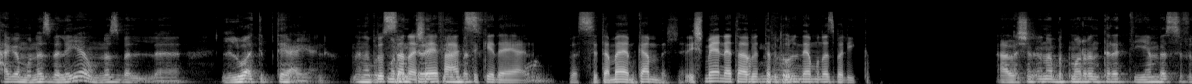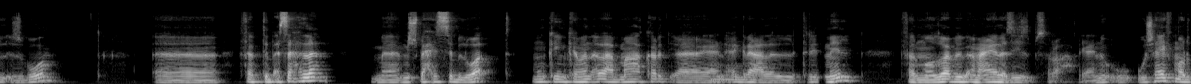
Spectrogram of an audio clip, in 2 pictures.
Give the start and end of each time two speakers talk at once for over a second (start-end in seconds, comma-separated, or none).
3.8-5.5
